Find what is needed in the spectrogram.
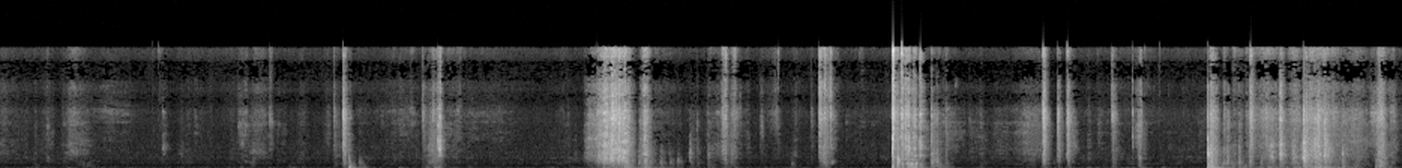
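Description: Suede lining being handled and trimmed with a utility knife on a plywood bench: scattered rustles, scrapes and knocks between quiet stretches, with the loudest noise near the end.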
